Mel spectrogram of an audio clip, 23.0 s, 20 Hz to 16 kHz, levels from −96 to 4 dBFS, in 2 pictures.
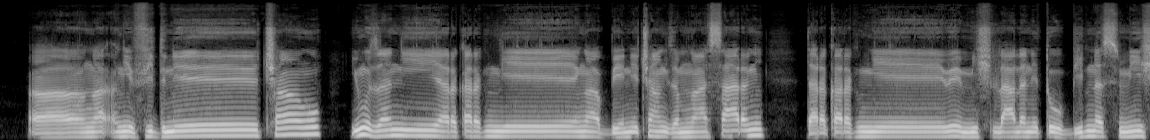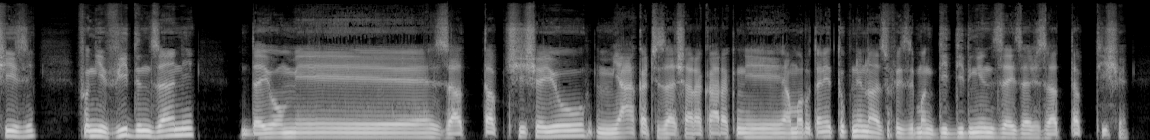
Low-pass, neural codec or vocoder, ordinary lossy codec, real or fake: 14.4 kHz; none; AAC, 64 kbps; real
